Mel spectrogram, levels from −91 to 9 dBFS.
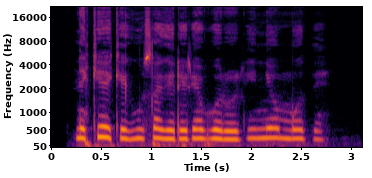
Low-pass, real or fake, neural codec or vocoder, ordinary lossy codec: none; real; none; none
